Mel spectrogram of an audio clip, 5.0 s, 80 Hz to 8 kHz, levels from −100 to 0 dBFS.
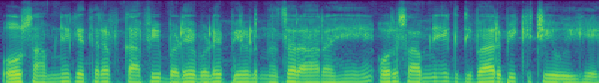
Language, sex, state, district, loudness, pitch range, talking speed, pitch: Hindi, male, Bihar, Bhagalpur, -17 LUFS, 120-135 Hz, 230 wpm, 125 Hz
